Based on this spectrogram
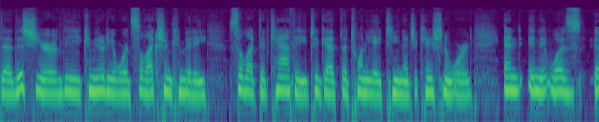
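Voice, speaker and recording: A woman's voice: lowish voice, warm tone, no echo. A woman hosting a radio interview in a studio, chatty, with many fillers and restarts. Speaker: radio talk show host. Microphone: studio microphone.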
